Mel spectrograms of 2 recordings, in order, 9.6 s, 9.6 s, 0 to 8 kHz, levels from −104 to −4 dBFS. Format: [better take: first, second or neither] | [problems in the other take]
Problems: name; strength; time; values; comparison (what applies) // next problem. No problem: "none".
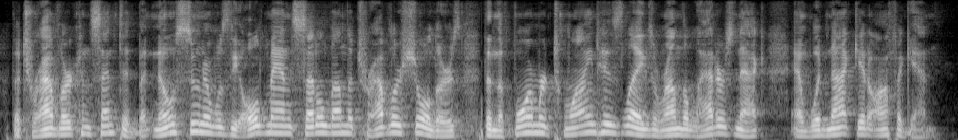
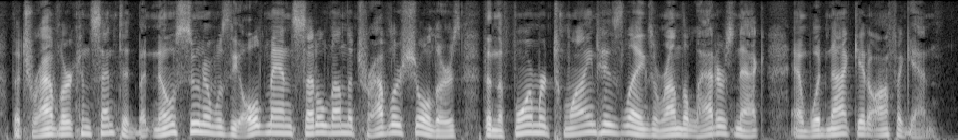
second | noise reduction (neural mask model DeepFilterNet 3)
